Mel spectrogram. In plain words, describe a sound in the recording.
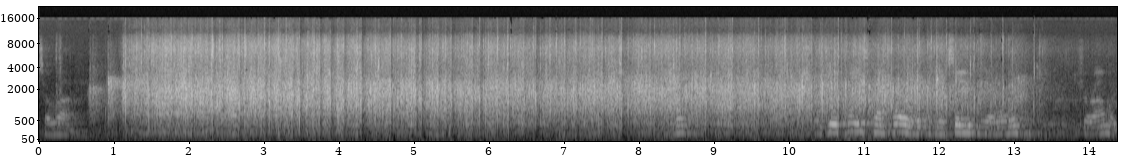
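An audience claps and applauds loudly.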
